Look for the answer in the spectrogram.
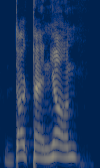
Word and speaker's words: d'Artagnan: D'Artagnan. That's how you say it in French.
